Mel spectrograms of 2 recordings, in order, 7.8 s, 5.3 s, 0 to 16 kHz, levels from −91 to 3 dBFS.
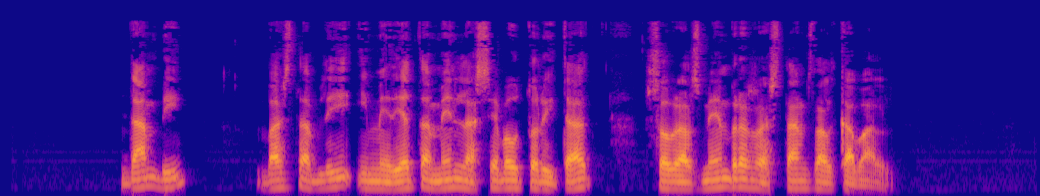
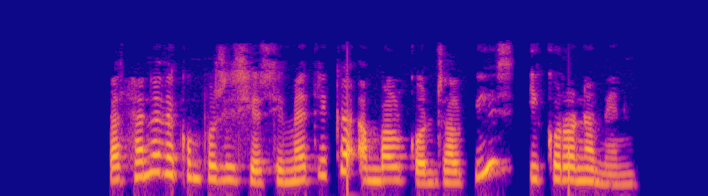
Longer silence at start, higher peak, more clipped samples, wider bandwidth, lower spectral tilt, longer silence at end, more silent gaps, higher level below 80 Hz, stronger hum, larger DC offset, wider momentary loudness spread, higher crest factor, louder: about the same, 0.9 s vs 0.8 s; about the same, -4 dBFS vs -2 dBFS; neither; first, 11.5 kHz vs 7.8 kHz; second, -5.5 dB/octave vs -7 dB/octave; first, 1.15 s vs 0.55 s; second, none vs 3.51-3.55 s, 3.86-3.96 s; about the same, -58 dBFS vs -56 dBFS; neither; neither; first, 9 LU vs 5 LU; first, 22 dB vs 16 dB; second, -23 LUFS vs -17 LUFS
